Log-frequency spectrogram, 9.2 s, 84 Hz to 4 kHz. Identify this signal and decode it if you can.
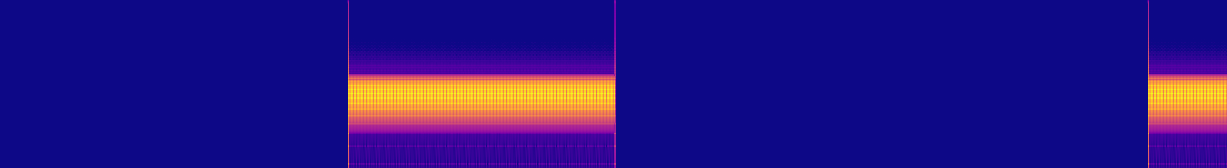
Ringback tone (North America), 440 + 480 Hz.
